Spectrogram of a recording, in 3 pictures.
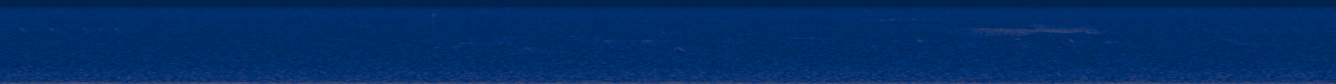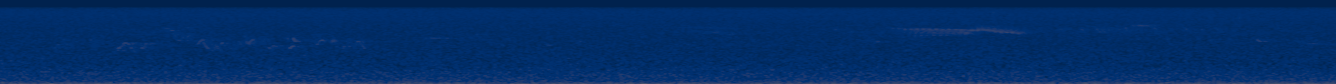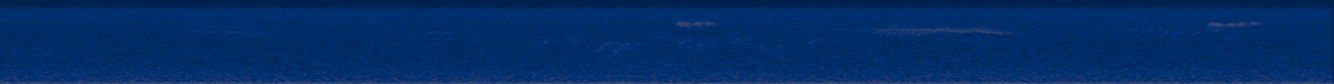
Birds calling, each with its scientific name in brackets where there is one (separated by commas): Black-headed Grosbeak (Pheucticus melanocephalus), Orange-crowned Warbler (Leiothlypis celata), Hermit Warbler (Setophaga occidentalis), Chestnut-backed Chickadee (Poecile rufescens)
